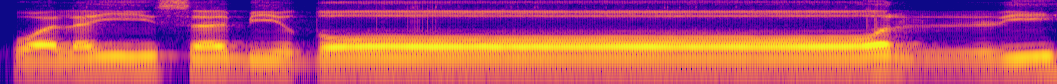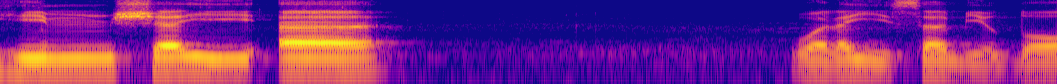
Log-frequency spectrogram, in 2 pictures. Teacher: mad asli bertemu dengan tasydid. Dengan kita baca, panjang dari mad tersebut adalah 6 harakat. Dan yang perlu kita ketahui adalah huruf ra berharokat kasrah, ya. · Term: mad lazim musaqqal kilmi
